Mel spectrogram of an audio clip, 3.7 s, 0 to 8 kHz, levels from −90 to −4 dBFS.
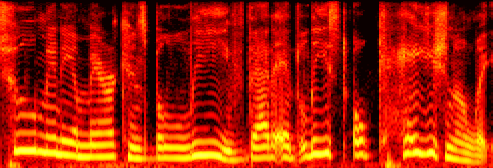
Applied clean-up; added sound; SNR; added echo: none; none; none; none.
